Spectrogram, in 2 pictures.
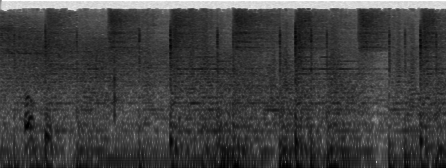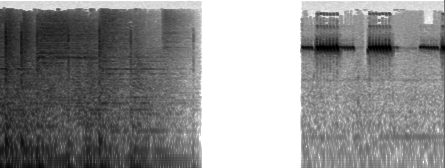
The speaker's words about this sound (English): Ooh. Hear that? Yep. Ooh. Sound of crickets.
